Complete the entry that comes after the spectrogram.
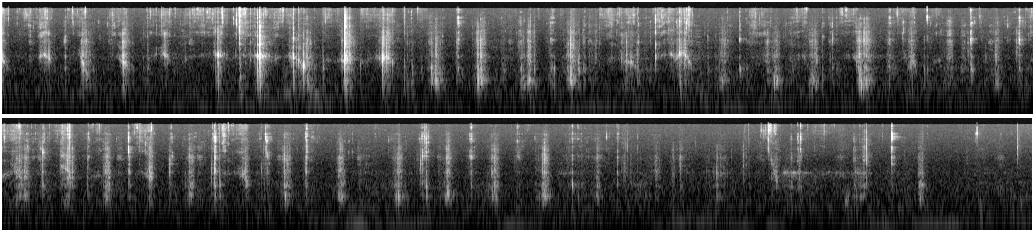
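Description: A mouthful of dry white clay being bitten and chewed close to the microphone. Sharp, crunchy bites are loudest in the first few seconds, then thin out to fainter, sparser chewing crunches as the lump is ground down.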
